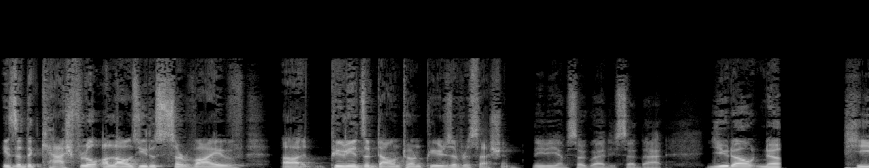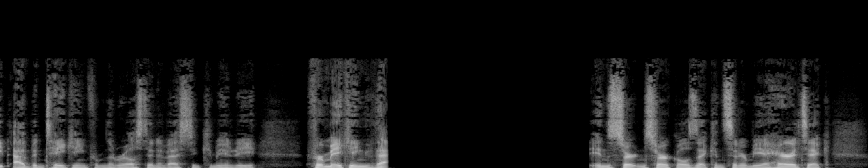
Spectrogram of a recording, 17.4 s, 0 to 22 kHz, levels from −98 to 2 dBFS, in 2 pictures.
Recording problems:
audio cutting out; at 8 s for 0.5 s and at 13 s for 2 s

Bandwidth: 14.5 kHz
